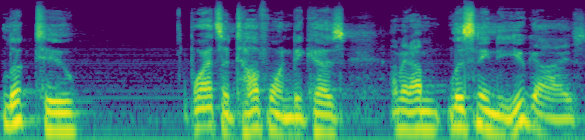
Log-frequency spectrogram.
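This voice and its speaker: A man speaks in a somewhat breathy voice. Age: 60s. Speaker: artist manager. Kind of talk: panel discussion.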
